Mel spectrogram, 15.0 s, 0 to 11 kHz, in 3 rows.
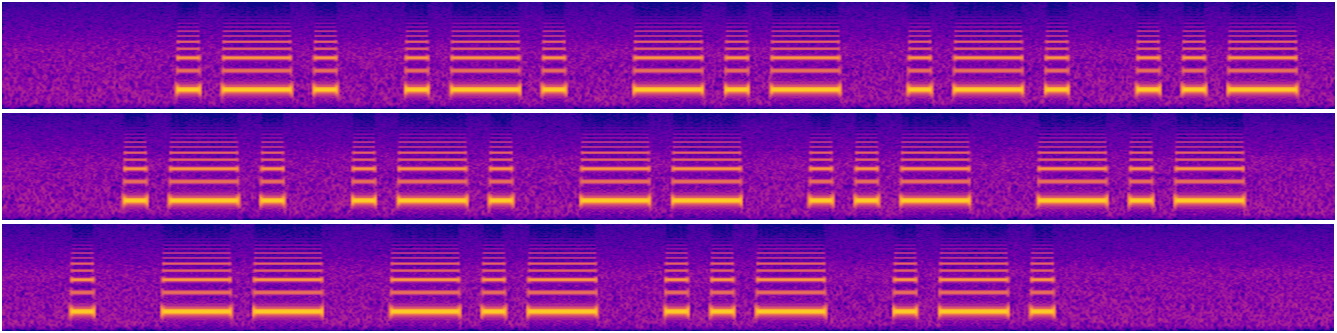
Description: Morse code, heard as a keyed tone, machine-sent, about 14 wpm, 620 Hz. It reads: RRKRU RRMUK EMKUR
